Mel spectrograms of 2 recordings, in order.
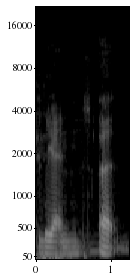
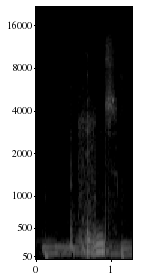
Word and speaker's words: Linz: Lienz. Lienz? No, Liz. Linz. Hot Linz. That's how you chemicals.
